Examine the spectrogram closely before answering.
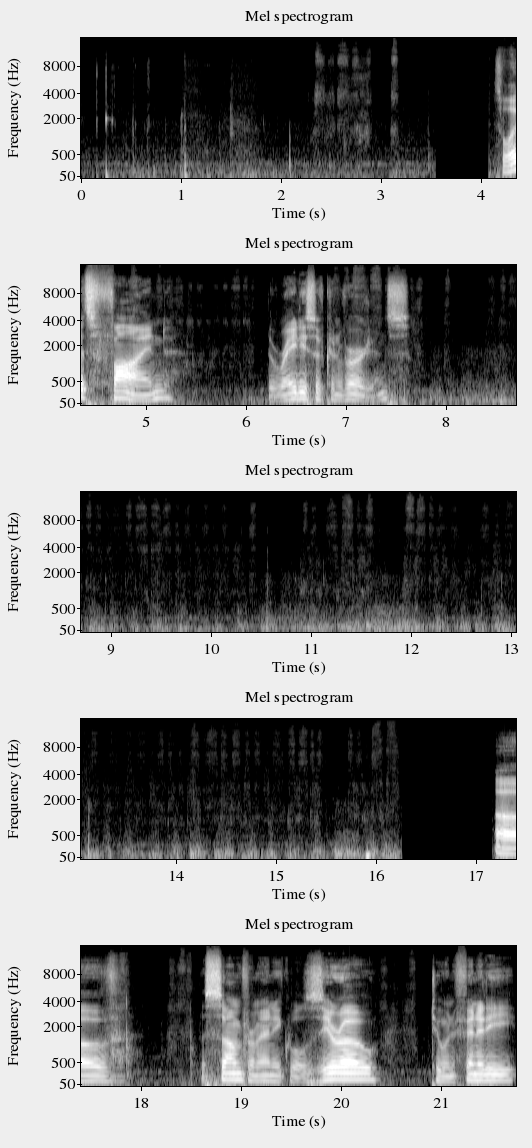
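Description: A marker squeaks and scratches across a whiteboard.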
